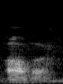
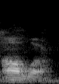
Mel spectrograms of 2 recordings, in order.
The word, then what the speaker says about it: Eve: Eve, more accurately pronounced Ava, or even Awa.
